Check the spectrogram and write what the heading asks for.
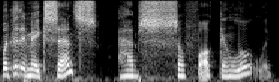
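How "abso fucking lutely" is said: slow stretched abso-fucking-lutely; drawn out. Real, not acted. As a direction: drag it out in triumph. Triumphant self-justification.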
